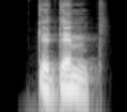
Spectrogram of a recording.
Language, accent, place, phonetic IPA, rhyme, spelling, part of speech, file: German, Germany, Berlin, [ɡəˈdɛmt], -ɛmt, gedämmt, adjective / verb, De-gedämmt.ogg
- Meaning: past participle of dämmen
